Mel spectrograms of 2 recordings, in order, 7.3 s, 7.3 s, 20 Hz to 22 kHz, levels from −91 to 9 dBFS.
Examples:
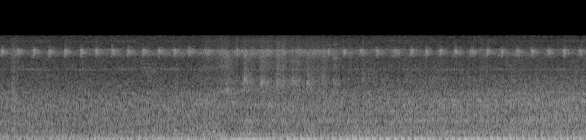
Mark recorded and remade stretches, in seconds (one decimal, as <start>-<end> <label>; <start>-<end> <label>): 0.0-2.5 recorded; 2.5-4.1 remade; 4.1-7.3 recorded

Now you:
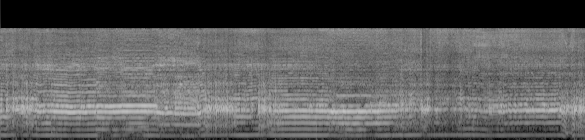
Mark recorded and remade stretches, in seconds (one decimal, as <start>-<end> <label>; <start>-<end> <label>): 0.0-1.2 recorded; 1.2-2.5 remade; 2.5-4.1 recorded; 4.1-5.8 remade; 5.8-7.3 recorded

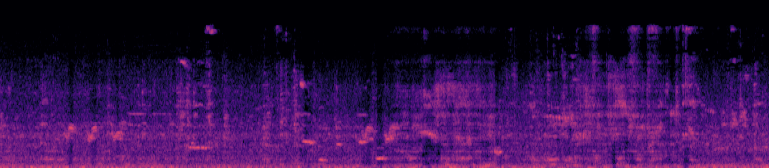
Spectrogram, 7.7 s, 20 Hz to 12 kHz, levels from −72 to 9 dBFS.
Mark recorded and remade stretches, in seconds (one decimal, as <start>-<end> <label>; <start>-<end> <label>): 0.0-3.9 recorded; 3.9-5.0 remade; 5.0-5.8 recorded; 5.8-6.8 remade; 6.8-7.7 recorded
